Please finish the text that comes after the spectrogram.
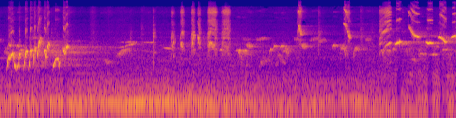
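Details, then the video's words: White-rumped shama song as a lure to stimulate singing: a fast trill of rising notes opens, then mixed chirps, sharp clicks and high sweeping whistles continue in bursts. "PANCINGAN MURAI AGAR GACOR DENGAN SUARA ASLI"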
